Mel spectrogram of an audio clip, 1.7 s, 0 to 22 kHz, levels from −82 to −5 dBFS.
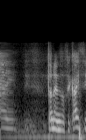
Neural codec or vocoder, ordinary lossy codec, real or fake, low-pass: codec, 16 kHz, about 1 kbps, DyCAST, with the encoder's durations; none; fake; 7.2 kHz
